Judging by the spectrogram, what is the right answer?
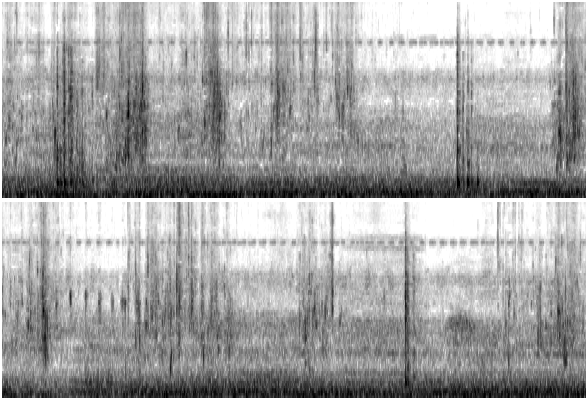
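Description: Hands digging through wet mud in shallow water for mud clams: splashing and sloshing of muddy water, with scattered sharp clicks and knocks, over a steady low rumble.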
